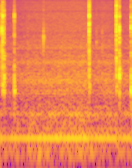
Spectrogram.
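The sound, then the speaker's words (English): A handful of sharp trackpad button clicks on a computer during an operating system install land at irregular intervals, some in quick pairs, over a steady low electrical hum with no one speaking; the clicks appear not to register. “The mouse click appears to not be clicking though.”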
